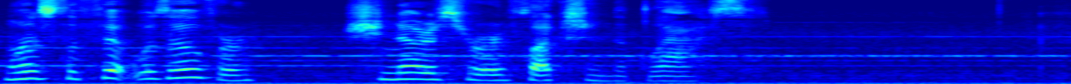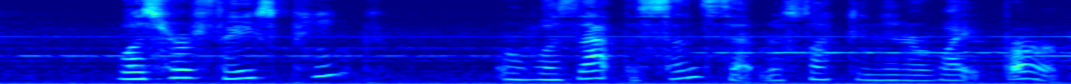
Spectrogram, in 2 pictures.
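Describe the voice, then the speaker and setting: A woman giving an expressive, dramatic reading of a children's animal story as a storyteller. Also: on the high side, unhurried, long pauses, rough recording. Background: background music.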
